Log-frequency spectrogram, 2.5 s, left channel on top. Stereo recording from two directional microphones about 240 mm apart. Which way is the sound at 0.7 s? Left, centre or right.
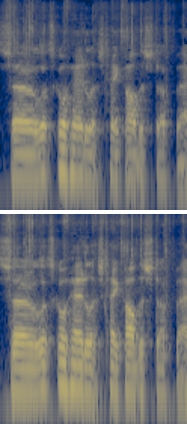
Right.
